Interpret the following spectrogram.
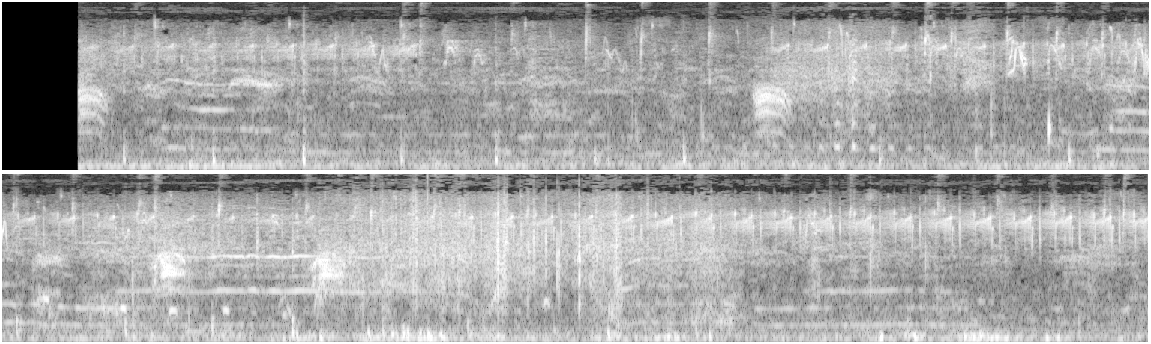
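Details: Baby goats, a playful pair, bleat in short harmonic cries through a busy, noisy scene, with several bleats clustered between eight and ten seconds and more near thirteen seconds, mixed with clatter and background voices.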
